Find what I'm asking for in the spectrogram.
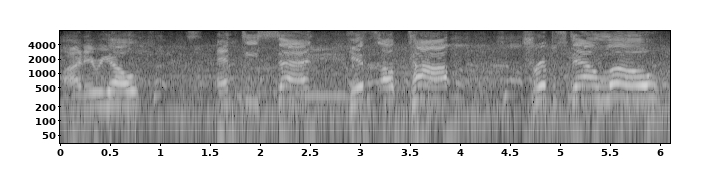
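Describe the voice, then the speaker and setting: A man's voice: very high-pitched, fairly even intonation, slow pace, music in the background, a crowd in the background. A man giving informal live fan play-by-play on a sports stream, reacting aloud and chatting with viewers. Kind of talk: live fan commentary and chat.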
